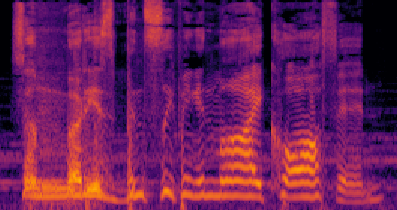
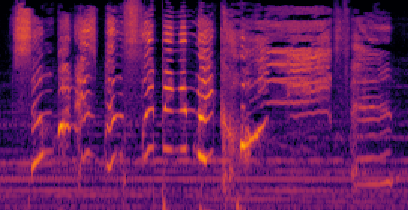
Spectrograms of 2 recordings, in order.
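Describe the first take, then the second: First: It is said in a big growly voice. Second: It is said in a screeching voice.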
